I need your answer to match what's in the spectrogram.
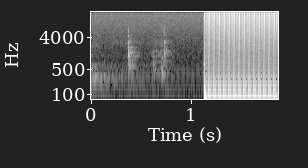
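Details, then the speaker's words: Audio ground-loop demo with a dimmable-lamp noise source: front-of-house console buzz; pin 1 audio ground lift makes it worse, a loud steady mains buzz cutting in suddenly and holding constant. "So, we got this buzz."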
